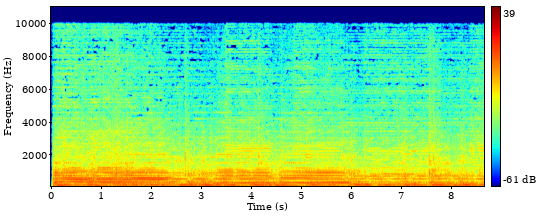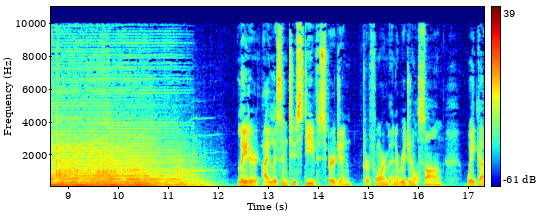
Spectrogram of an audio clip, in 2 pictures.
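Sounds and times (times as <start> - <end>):
semi truck horns blaring: 0.0 - 11.2
speech: 12.4 - 17.3.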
